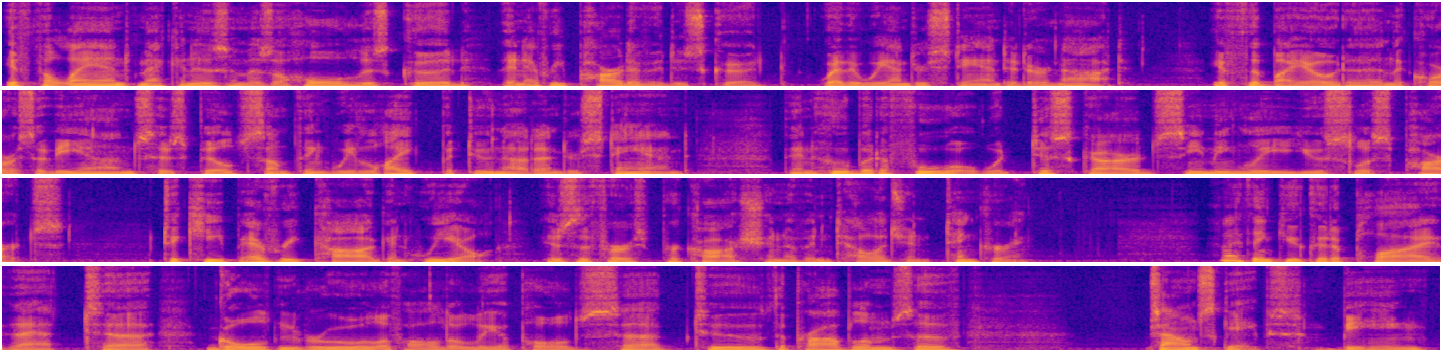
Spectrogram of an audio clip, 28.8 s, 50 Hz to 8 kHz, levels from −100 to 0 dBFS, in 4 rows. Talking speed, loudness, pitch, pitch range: 170 wpm, -29 LUFS, 95 Hz, 90-110 Hz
